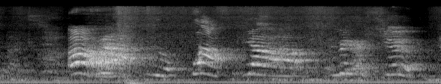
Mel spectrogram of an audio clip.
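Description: Young children shrieking and yelling excitedly as they play, in several high-pitched outbursts; the first and loudest comes about a second in, with shorter ones following.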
